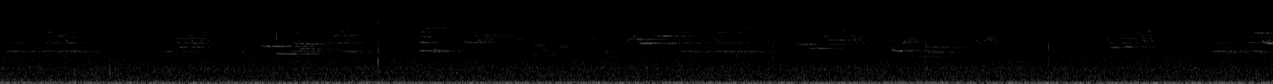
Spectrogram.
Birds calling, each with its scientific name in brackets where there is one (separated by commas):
Wood Thrush (Hylocichla mustelina), Blue Jay (Cyanocitta cristata), Red-eyed Vireo (Vireo olivaceus)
